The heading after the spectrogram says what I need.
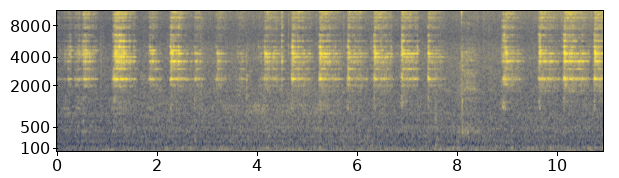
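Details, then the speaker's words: Mobylette Motobécane relay box bearing from a double-variator model, turned by hand after cleaning: light metallic ticking and faint rustle, extremely dry and unoiled but free and even; healthy bearing. "They are extremely dry and oilless now, so every imperfection can be heard and felt, but it sounds okay. Once it will be oiled, it will be perfect."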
